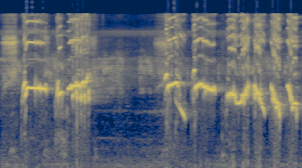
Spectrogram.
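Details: Borneo white-rumped shama from Banjar, a caged songbird being prepared for a singing contest, belts out loud, sharp whistled notes and rapid trills in bursts, with a quieter gap midway.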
